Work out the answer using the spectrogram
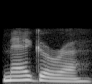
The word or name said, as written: Megara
